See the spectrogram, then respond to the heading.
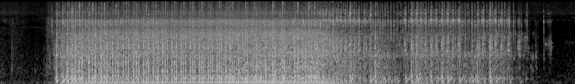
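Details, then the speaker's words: Saito FA-300T twin glow engine at about 1/3 throttle: catches and roars briefly, then sags and stumbles before cutting out; rough running, likely not firing on both cylinders; next steps re-prime, reset high-speed needle to 2.5 turns, possibly swap plugs. "I'm not really sure why this thing wouldn't be wanting to. It's firing."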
